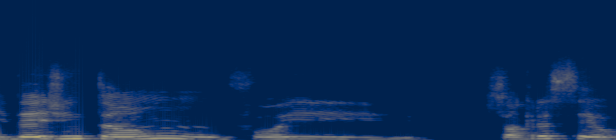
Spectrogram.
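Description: A woman with a fairly high pitch and fairly even intonation speaks in a plain, everyday voice. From Paraíba, Brazil (Patos). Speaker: master's student. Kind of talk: casual chat.

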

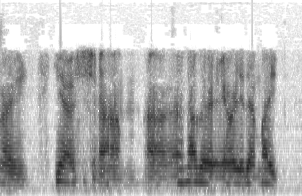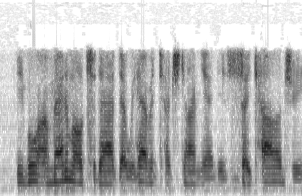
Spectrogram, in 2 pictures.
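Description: At a moderate pace, a man speaks in a fairly low, monotone voice with flat intonation. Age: 60s. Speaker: retired pathologist. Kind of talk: interview. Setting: phone call. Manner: halting, many fillers.

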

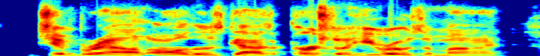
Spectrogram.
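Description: Here is a man with an American accent. His pitch is fairly high and his pace fairly quick. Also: quiet background. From North Carolina. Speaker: nursing student, former insurance man. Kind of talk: casual political round table.

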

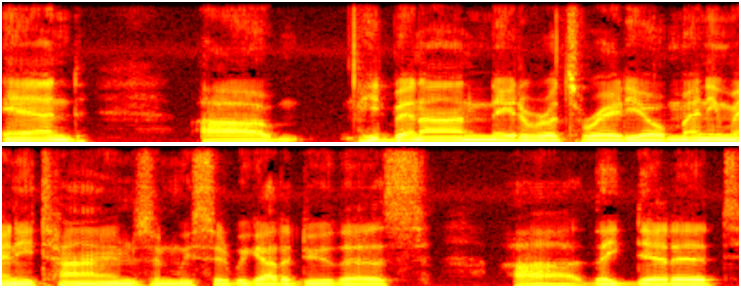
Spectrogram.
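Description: Here is a man with a normal speaking voice, fairly low in pitch. He keeps a moderate pace and fairly even intonation. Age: 50s. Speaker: radio host. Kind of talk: casual chat.

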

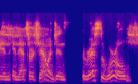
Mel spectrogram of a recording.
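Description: It is a plain, everyday voice. The pace is moderate. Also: man. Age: 50s. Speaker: real estate economist. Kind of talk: interview. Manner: conversational with fillers.

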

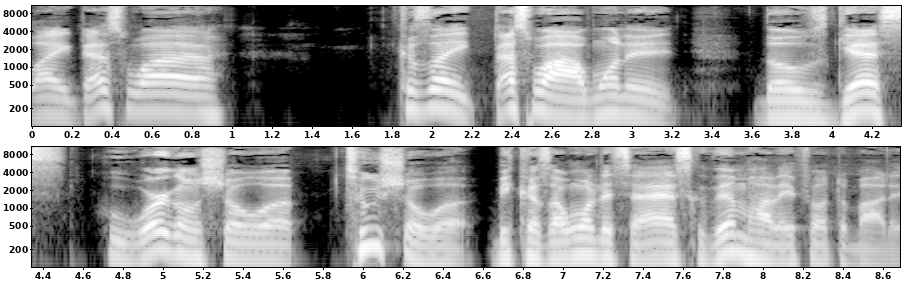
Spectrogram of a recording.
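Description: In an American accent, a man with a fairly high pitch speaks at a moderate pace with lively intonation, the sound dry and close with no echo. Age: 20s. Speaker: podcast host. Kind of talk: casual chat. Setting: studio. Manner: animated.

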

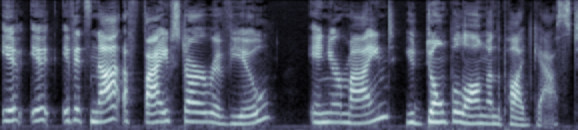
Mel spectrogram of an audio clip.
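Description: Speaking with a slight Canadian accent, a woman uses a fairly high pitch and a bright, sharp tone, moving at a fairly slow pace with lively intonation on a very clean recording with a silent background. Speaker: podcast guesting expert. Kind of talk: interview. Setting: podcast recording.

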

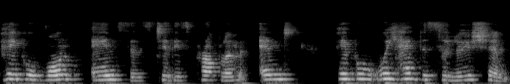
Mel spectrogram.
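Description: A woman with an Australian accent, fairly high in pitch, at a fairly slow pace with fairly even intonation. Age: 50s. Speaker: network marketing distributor. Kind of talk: testimonial presentation.

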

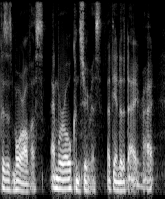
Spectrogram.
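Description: Against a quiet background, a man with an Australian accent speaks at a very deep, low pitch with ordinary pitch variation. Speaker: airline loyalty industry executive. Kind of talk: interview.

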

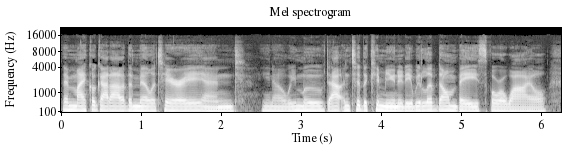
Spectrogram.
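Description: A woman's very deep, low voice in a Mississippi accent, very fast, monotone and flat, with very even loudness. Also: hardly any pauses. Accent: Southern US (Mississippi). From US South, Gulfport, Mississippi. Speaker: registered nurse. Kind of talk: casual chat.

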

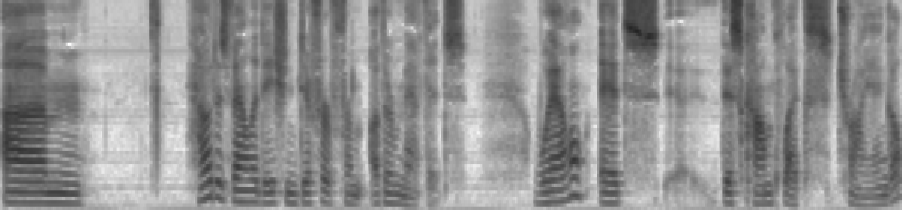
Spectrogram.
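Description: In a very clean recording with a silent background, a woman with a very deep, low pitch speaks at a very slow pace with long, frequent pauses. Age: 60s. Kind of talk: interview. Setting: studio.

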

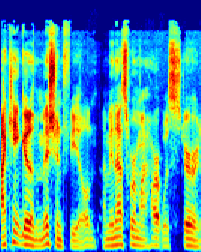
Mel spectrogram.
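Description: Recorded very cleanly against a silent background, a man speaks in a normal speaking voice at a fairly low pitch. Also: dry, close sound with no echo. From Canada. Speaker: ministry executive and lawyer. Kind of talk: radio interview.

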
